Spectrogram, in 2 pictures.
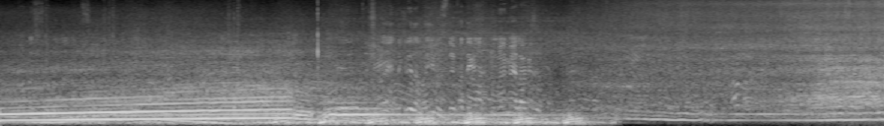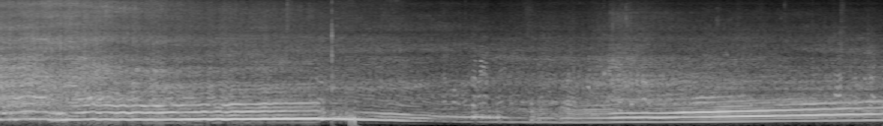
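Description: A rally car engine revs hard, rising and falling in pitch.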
